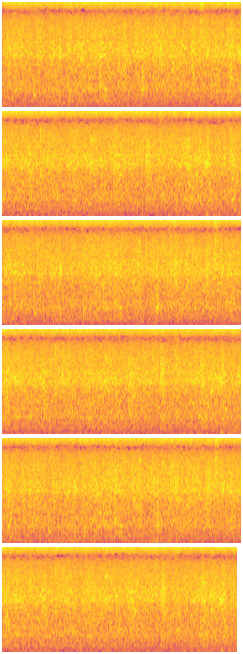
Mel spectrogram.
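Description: Steady rain falling on a corrugated tin roof, an even hiss with no separate drips or knocks standing out.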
